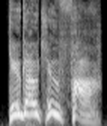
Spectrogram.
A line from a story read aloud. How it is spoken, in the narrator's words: shouted Scrimgeour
